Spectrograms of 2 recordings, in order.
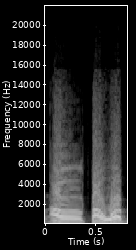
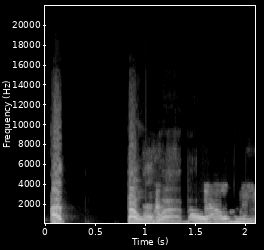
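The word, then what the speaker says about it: التواب: Oke, di sini kan tidak dibaca al-tawwab ya, tapi at-tawwab.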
